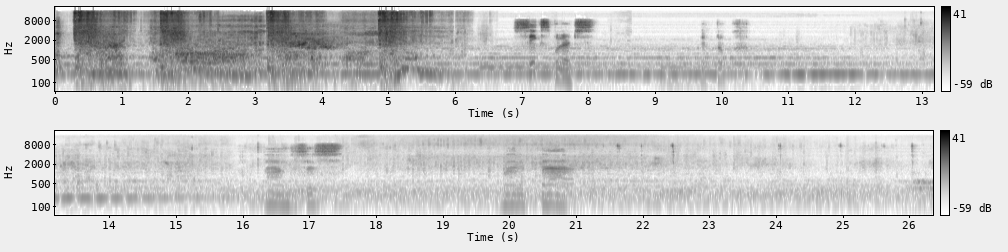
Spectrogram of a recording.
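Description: A low eerie drone hums steadily.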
